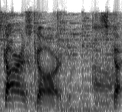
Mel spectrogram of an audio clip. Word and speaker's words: Skarsgård: Can't pronounce his name. It's Skarsgård. Alexander Skarsgård.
